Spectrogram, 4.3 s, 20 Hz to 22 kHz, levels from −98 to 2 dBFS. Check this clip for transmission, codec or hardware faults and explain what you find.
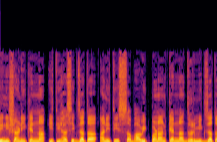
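One codec fault runs through the whole clip. Low-bitrate audio saved at a high bitrate: the speech carries the artefacts of an earlier encoding, with nothing above 14.1 kHz, likely because a low-bitrate encoding was re-saved as a large MP3 that cannot restore what was lost.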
